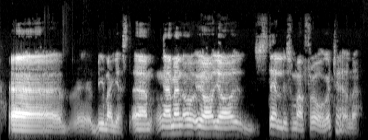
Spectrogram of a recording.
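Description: An ordinary speaking voice from a man, medium in pitch, at a fairly slow pace with ordinary pitch variation. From Bohuslän, Sweden. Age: 30s. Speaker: journalist. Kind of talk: casual chat.

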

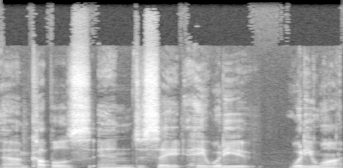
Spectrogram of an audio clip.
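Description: On a very clean recording with a silent background, a man with an American accent talks at a moderate pace in a fairly low pitch. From New Hampshire, US. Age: 30s. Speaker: financial advisor. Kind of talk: interview.

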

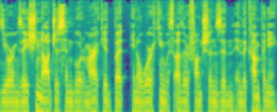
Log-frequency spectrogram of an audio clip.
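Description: A man talks with a French Canadian accent at a fairly low pitch. The recording is very clean, the background silent. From Quebec, Montreal. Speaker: company president. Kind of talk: business interview.

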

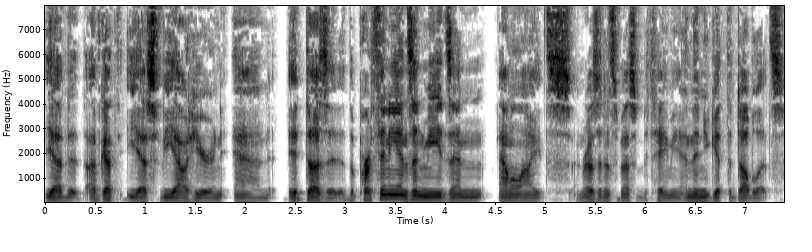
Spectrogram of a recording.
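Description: Pitch moves in an ordinary way. The delivery comes at a fairly quick pace. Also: man. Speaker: seminary professor and podcast host. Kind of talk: casual theological discussion. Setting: studio. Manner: loud.

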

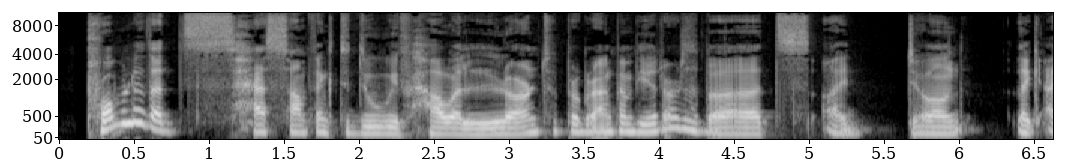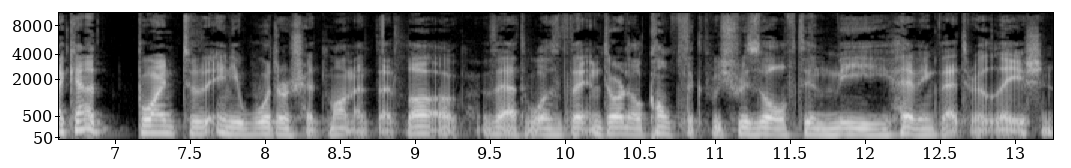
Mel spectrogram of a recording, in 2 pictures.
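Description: Here a man speaks with a Russian accent at medium pitch. His intonation is lively and his pace moderate. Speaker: head of security at a blockchain company. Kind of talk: interview.

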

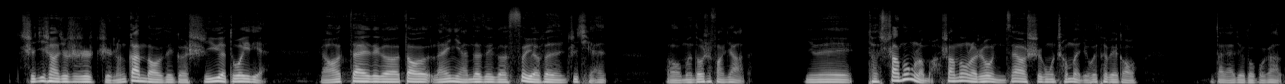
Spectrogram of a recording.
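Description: In a Northeastern Chinese accent, a man talks at a very fast pace and medium pitch with ordinary pitch variation, the sound dry and close with no echo on a very clean recording with a silent background. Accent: Northeastern Mandarin. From Heilongjiang, Hegang (Northeast China). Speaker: construction materials worker. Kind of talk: casual chat.

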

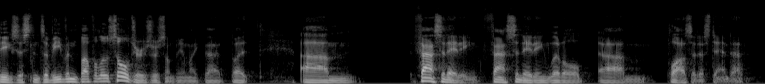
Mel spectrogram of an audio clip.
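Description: This man has a normal speaking voice, talking at a fairly quick pace with lively intonation. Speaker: podcast guest. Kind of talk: casual chat.

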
